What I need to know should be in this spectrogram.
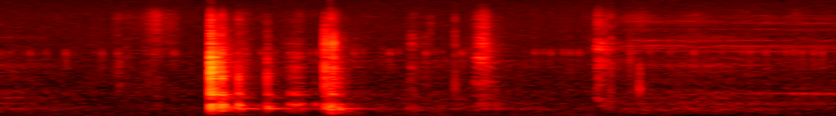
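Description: Phones knock and clatter on a wooden table.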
